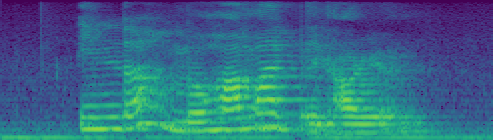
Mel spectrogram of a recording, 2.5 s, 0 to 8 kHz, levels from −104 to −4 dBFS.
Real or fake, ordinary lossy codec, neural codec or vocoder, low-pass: fake; none; codec, 16 kHz, 6 kbps, DAC; none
